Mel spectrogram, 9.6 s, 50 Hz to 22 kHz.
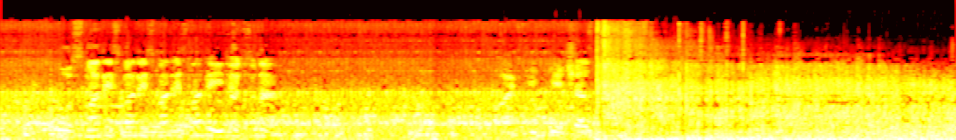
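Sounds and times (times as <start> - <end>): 
speech: 0.6 - 8.8
massive sustained explosive roar from a munitions blast: 5.3 - 9.5.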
